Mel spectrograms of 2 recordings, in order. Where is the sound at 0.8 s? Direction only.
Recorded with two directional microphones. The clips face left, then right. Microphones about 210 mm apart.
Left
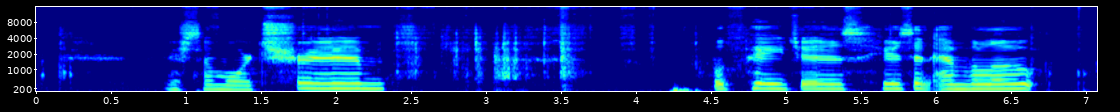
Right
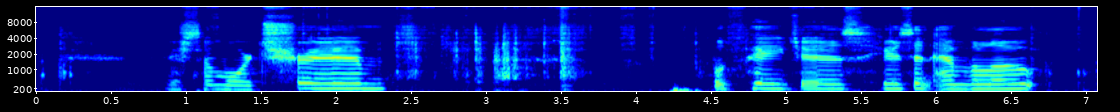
30° left (ahead or behind).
